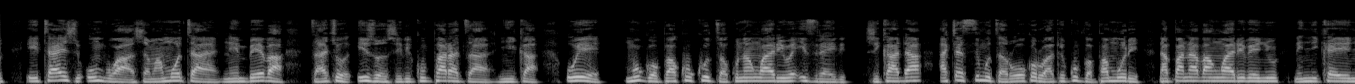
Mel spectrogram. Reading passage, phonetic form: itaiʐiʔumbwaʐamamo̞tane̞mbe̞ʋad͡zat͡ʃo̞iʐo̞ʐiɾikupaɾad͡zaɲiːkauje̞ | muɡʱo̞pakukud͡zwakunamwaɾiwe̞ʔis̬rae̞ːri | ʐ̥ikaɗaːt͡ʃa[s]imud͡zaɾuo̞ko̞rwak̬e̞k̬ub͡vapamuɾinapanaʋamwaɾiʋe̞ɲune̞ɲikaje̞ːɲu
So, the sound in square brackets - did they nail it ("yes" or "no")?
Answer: yes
